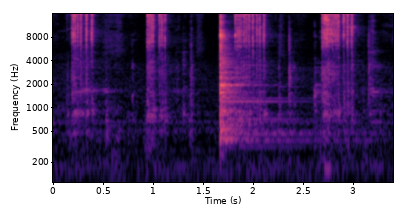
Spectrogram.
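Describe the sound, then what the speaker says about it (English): A socket ratchet tightens trailer hitch bolts on a 2024 vehicle, producing short bursts of quick metallic clicking with a sharp clank partway through, heard up close with no talking. "you can use a socket and a ratchet. So we'll get these snugged down"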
